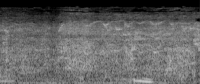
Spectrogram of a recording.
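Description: Electric eighth-scale RC buggies running on the dirt track, a loud rushing hiss of motors and tyres that swells about half a second in as cars pass close by.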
